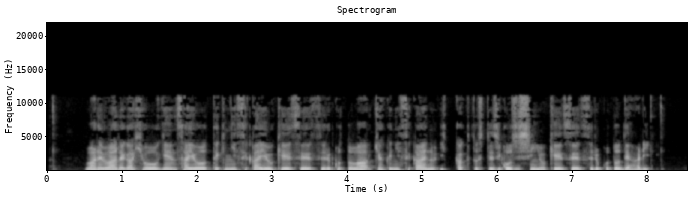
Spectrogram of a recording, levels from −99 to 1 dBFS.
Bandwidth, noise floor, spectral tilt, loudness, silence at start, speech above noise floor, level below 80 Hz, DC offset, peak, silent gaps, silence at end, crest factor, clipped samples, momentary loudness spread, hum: 11.5 kHz; -57 dBFS; -6 dB/octave; -26 LUFS; 0.55 s; 32 dB; -66 dBFS; under 0.1%; -10 dBFS; none; 0.5 s; 16 dB; under 0.1%; 7 LU; none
